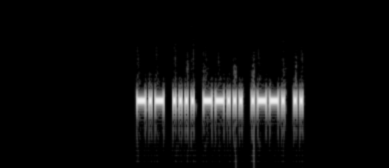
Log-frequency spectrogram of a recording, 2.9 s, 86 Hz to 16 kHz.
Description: Morse code, heard as a keyed tone, about 53 wpm, 700 Hz. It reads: KH7PI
